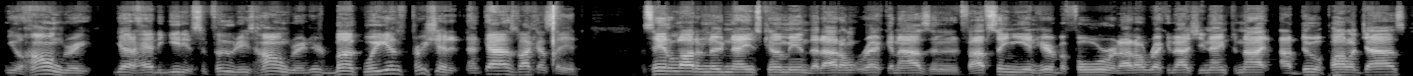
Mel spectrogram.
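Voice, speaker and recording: A man's voice: medium pitch, fairly even intonation, normal speed, sharp tone, smooth. A man hosting a casual livestream chat show, folksy and rambling as he welcomes people in. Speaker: show host.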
